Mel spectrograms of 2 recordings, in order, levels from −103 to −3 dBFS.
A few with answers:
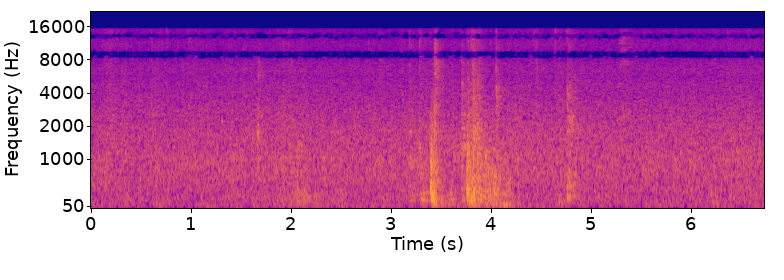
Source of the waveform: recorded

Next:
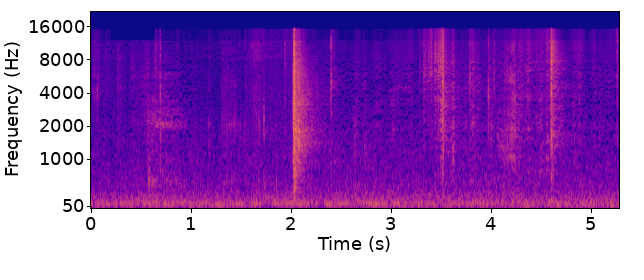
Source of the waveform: remade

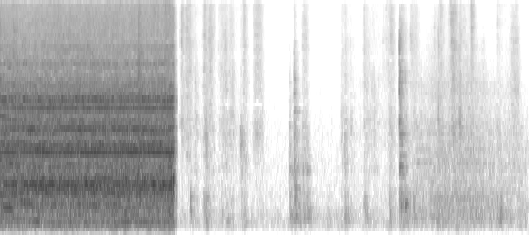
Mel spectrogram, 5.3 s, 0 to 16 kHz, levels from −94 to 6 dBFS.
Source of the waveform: recorded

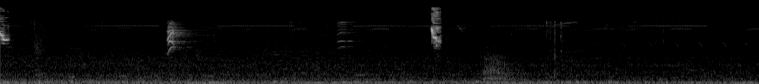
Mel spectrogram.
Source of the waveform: recorded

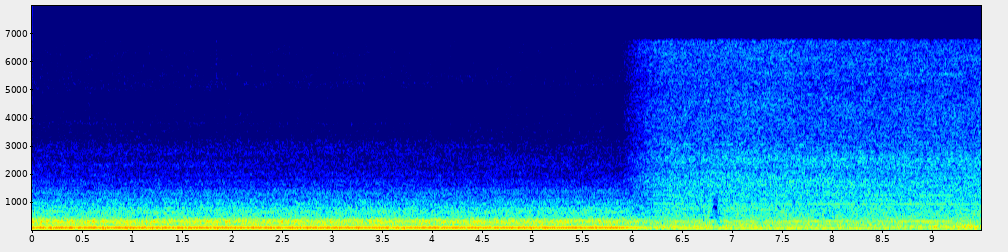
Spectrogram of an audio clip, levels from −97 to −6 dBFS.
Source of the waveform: recorded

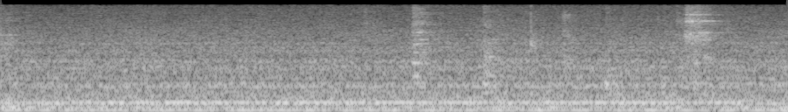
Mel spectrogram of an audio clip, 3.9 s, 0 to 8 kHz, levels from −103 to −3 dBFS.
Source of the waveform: recorded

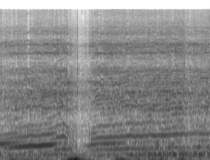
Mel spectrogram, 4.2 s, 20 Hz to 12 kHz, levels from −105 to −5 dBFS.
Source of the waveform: recorded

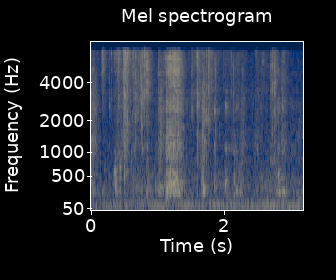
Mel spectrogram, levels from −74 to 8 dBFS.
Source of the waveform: remade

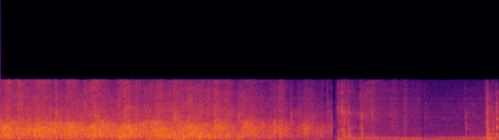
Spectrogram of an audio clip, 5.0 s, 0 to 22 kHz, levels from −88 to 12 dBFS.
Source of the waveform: remade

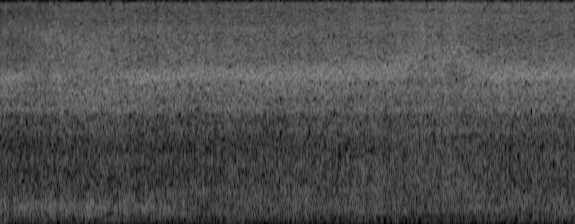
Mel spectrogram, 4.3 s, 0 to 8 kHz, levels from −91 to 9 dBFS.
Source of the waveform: recorded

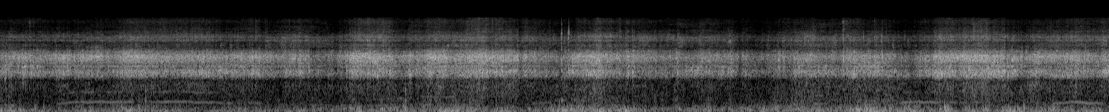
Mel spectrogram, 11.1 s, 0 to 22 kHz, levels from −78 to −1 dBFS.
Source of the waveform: remade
